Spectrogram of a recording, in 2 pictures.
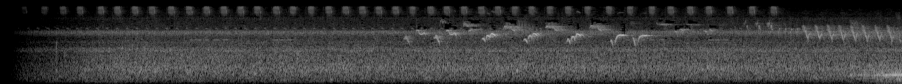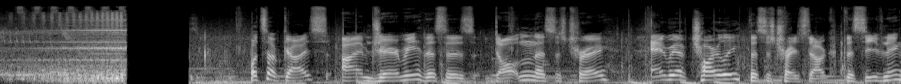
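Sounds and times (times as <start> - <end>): bird chirping: 4.0 - 9.7
high insect-like trill: 8.4 - 10.3.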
